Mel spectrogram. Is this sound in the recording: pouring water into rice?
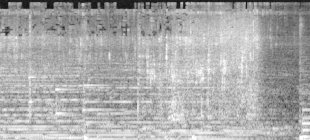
yes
